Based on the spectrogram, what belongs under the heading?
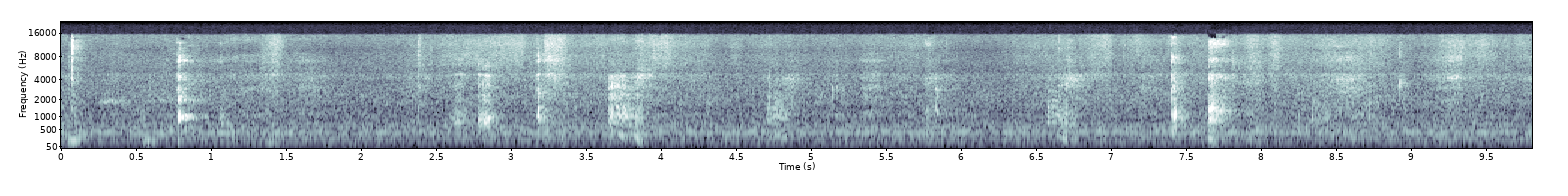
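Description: Several short, abrupt catching sounds a few seconds apart over faint room hum; infant hiccups.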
